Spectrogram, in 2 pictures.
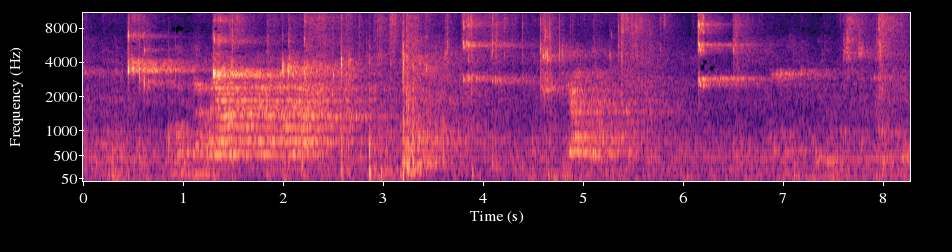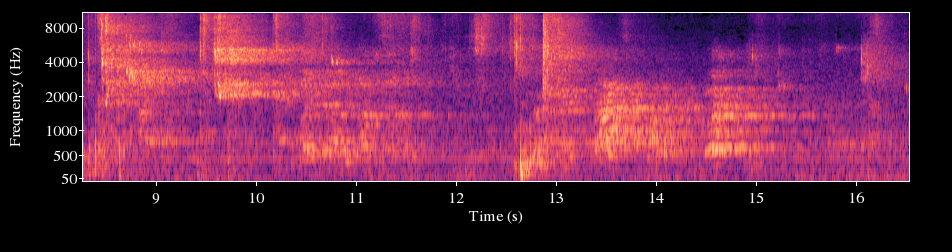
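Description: Floorball play in a gym: sharp clacks of plastic sticks and the hollow ball against the floor and goal, with players calling out, echoing in the hall. The loudest knocks come about three seconds in and again near the end.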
